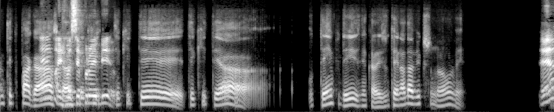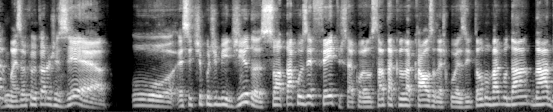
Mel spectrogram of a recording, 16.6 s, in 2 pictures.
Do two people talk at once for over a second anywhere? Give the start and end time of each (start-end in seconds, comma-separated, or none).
0.6-1.9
